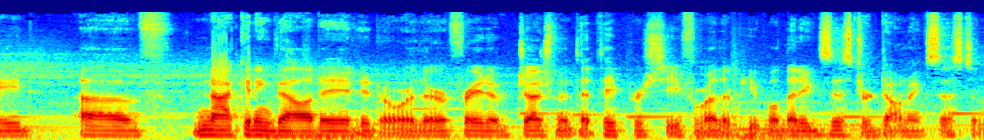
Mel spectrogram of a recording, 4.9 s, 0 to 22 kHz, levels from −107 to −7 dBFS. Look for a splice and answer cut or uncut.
cut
